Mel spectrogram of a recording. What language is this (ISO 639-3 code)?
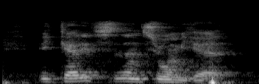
kab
